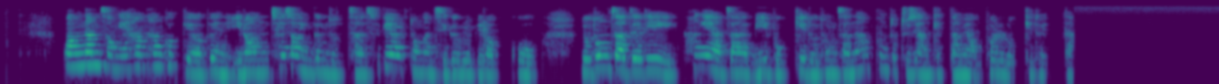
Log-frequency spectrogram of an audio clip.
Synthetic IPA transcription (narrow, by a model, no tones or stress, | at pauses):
kwaŋnamsʰʌŋe̞ɦanɦanɡuk̚k͈iʌbɯniɾʌnt͡ɕʰwe̞d͡ʑʌiŋɡɯmd͡ʑot͡ɕʰasʰuɡiɦʌɭt͈oŋɦant͡ɕiɡɯbɯɭpiɾʌt̚k͈onodoŋd͡ʑadɯɾihaŋeɦad͡ʑamipok̚k͈inodoŋd͡ʑanɯnhanpʰundot͡ɕud͡ʑiankʰe̞t̚t͈amjʌʌmpʰʌɾɯɭːok̚k͈idoɦe̞t̚t͈a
